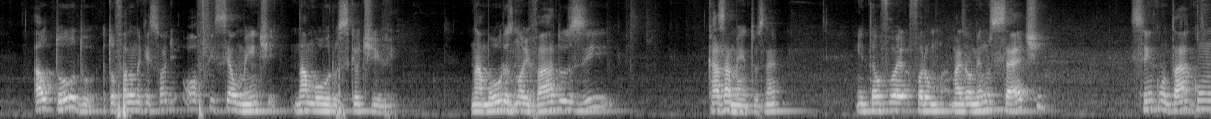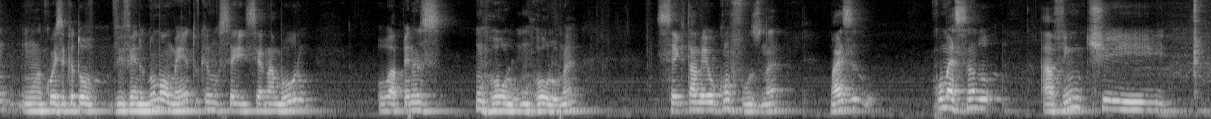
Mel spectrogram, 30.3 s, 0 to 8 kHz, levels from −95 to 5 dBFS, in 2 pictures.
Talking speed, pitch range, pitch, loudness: 120 wpm, 135-155 Hz, 140 Hz, -21 LUFS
